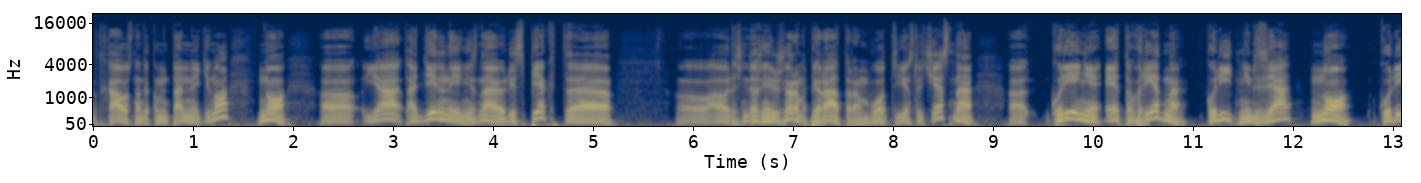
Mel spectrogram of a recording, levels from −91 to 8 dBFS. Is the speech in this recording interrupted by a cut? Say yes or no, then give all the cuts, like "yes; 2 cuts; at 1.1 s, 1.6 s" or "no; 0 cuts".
yes; 3 cuts; at 3.1 s, 6.4 s, 7.1 s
